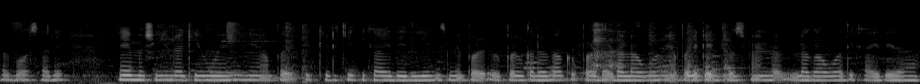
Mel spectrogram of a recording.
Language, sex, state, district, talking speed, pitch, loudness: Hindi, female, Uttar Pradesh, Muzaffarnagar, 215 wpm, 195 Hz, -33 LUFS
